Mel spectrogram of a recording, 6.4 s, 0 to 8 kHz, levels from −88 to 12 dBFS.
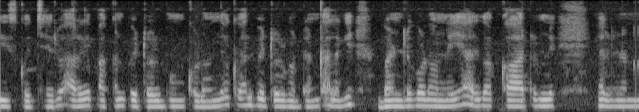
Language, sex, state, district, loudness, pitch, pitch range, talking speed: Telugu, female, Andhra Pradesh, Krishna, -19 LUFS, 165 Hz, 160-175 Hz, 195 wpm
